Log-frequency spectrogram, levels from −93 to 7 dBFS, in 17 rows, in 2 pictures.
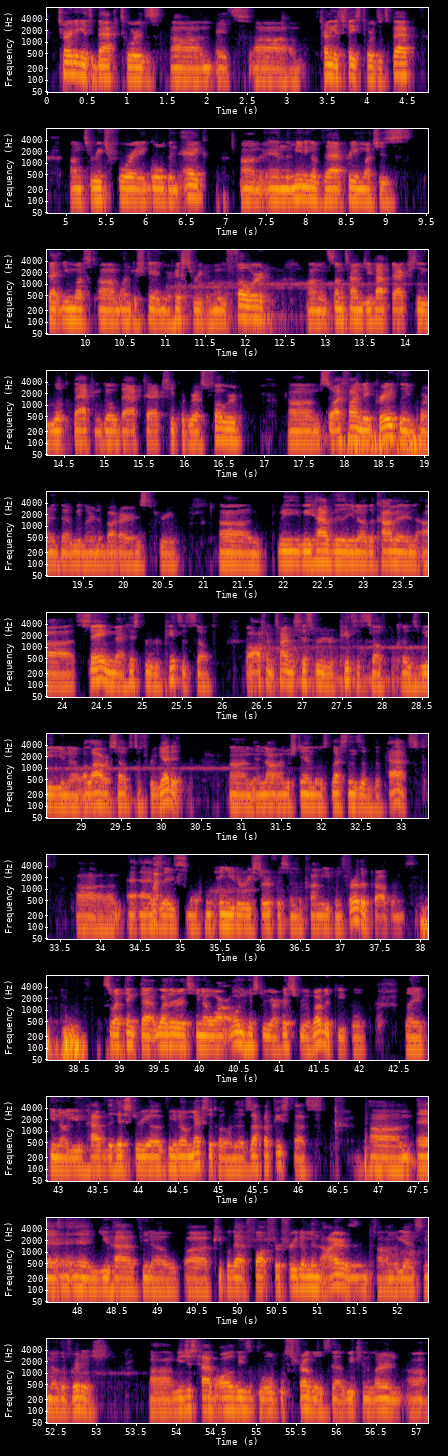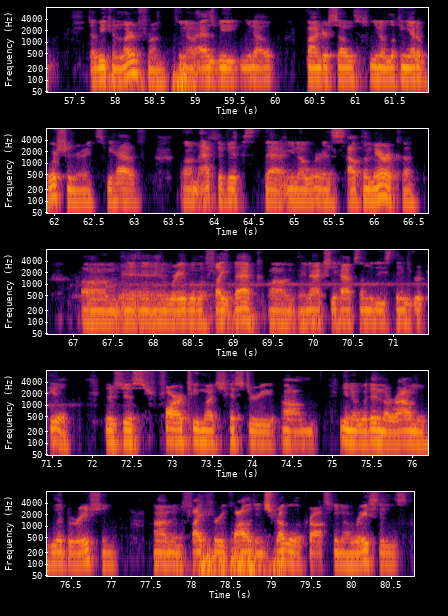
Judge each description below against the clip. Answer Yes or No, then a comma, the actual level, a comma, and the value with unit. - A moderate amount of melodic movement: No, narrow, 1.6 semitones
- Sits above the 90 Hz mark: Yes, low, 105 Hz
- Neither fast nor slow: Yes, average, 190 wpm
